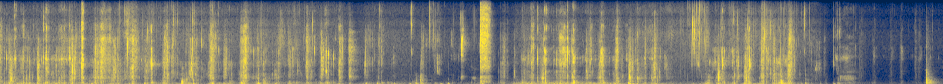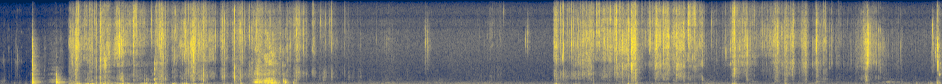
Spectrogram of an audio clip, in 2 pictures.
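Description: Close-miked chewing and crunching of mouthfuls of rice with soy sauce marinated seafood, with crisp crackles, in bouts broken by two short quiet pauses.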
